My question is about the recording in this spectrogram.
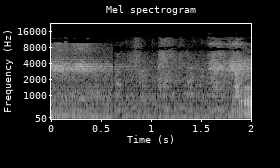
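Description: A dog panting softly, with a faint steady hum underneath.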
